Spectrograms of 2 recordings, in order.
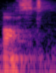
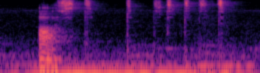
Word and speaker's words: asked: yet no no watched ask is it ask or asked the second one right what about this one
